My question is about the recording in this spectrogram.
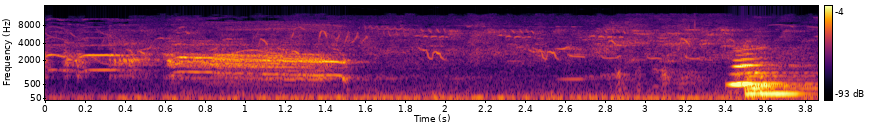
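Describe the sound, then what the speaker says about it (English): Chickens clucking with a rooster crowing, close and fairly clear, with tonal calls and clucks in bursts and a louder squawk near the end. "Chickens communicate with their flocks by making sounds that only other chickens understand."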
